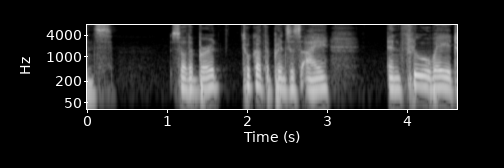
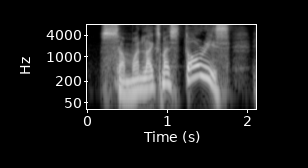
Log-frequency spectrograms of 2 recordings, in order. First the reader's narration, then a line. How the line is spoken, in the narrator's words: he cried happily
